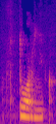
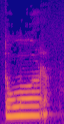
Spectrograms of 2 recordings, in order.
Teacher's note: Malgré qu'on dit F, on écrit un V.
